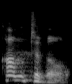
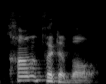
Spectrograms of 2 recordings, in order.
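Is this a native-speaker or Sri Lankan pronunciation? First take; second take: native-speaker; Sri Lankan. First: It is said with a native-speaker pronunciation. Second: It is said with a Sri Lankan pronunciation. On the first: "ඒගොල්ලෝ කියන්නේ" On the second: "That's how it's pronounced in our country"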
